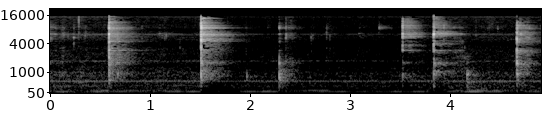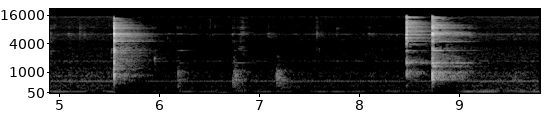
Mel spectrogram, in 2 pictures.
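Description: Metal spoon clinking against a glass mixing bowl while stirring chicken pieces through a wet marinade: about ten sharp clinks at uneven intervals, two of them close together near the end.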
